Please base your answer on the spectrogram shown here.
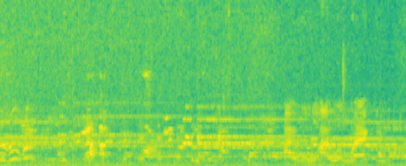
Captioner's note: la gente se ríe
